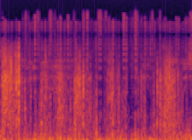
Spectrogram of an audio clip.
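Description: Wind buffeting the microphone outdoors: a loud, uneven low noise with no speech over it.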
